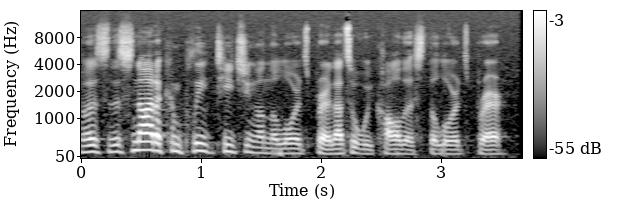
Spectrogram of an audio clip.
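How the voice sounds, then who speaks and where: A male pastor preaching a sermon in church, moving between quiet confessional passages and loud, fervent exhortation. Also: mid-range voice, animated, fast.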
